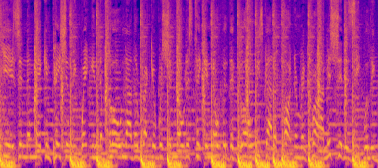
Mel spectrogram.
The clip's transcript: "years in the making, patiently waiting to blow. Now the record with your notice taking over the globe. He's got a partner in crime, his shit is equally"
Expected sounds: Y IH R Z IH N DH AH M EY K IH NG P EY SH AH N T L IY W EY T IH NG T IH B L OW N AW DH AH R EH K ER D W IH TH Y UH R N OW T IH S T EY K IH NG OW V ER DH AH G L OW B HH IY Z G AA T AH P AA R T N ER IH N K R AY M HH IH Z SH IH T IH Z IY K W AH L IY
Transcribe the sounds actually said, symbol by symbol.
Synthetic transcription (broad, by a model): Y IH R Z IH N DH AH M EY K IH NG P EY SH AH N T L IY W EY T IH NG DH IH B L OW N AW DH AH R EH K ER D W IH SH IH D N OW T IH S T EY K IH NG OW V ER DH AH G L OW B HH IY Z G AA T AH P AA R T N ER IH N K R AY M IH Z SH IH T IH Z IY K W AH L IY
